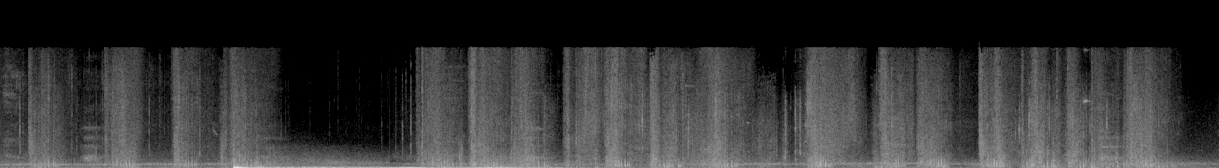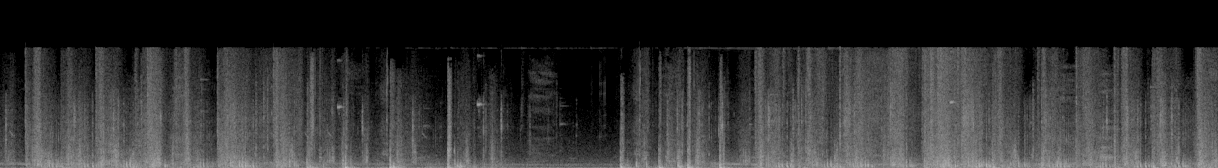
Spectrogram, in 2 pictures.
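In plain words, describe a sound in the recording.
Footsteps crunch through snow at a steady pace.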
